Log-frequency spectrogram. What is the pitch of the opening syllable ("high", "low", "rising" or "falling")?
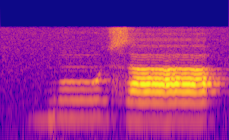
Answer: low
